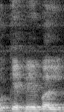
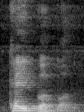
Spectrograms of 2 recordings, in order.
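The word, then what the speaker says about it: capable: कल के लिए कैपेबल इसको भी दोस्तो कैपेबल ऐसे करके नहीं बोलना है कैपेबल और वर्ड डूबल कोई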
